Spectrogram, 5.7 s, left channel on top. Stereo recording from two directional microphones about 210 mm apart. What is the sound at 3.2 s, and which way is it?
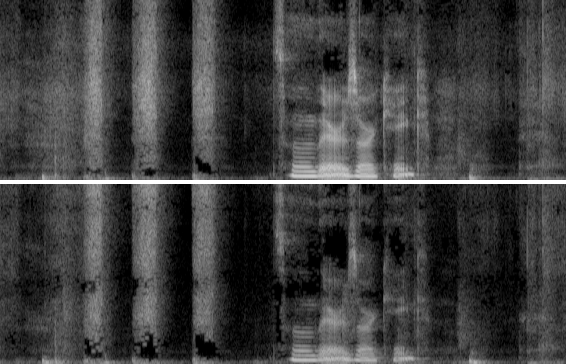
Speech, 65° left (ahead or behind).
